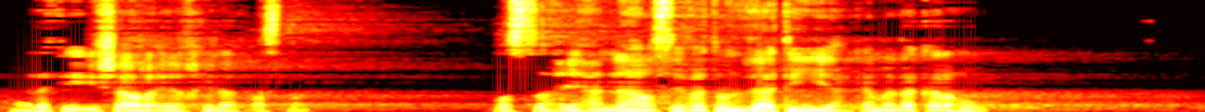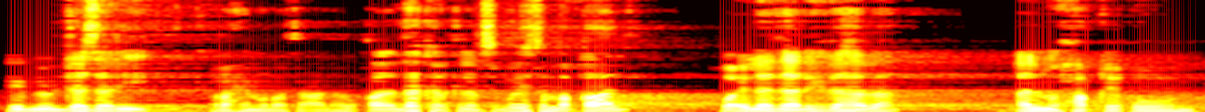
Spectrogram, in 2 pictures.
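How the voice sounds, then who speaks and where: Male religious teacher, quick delivery, gravelly edge, methodical lecture, long hall reverb. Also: mid-range voice, dark tone. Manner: methodical, addresses a student directly, quotes scholars. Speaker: sheikh teaching recitation rules. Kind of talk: explanatory lecture on a didactic poem.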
